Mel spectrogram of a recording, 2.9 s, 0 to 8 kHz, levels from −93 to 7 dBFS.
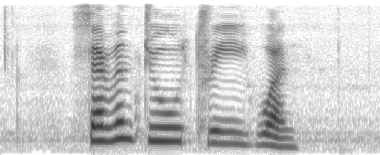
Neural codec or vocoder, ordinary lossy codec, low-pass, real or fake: autoencoder, 48 kHz, 128 numbers a frame, DAC-VAE, trained on Japanese speech; none; 7.2 kHz; fake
